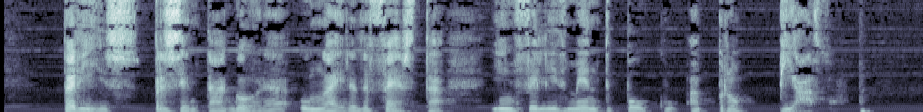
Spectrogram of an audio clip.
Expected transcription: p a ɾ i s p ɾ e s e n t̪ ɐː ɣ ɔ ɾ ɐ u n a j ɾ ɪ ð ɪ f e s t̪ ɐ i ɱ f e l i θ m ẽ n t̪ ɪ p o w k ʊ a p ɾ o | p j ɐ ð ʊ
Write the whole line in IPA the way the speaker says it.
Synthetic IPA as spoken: p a ɾ i s p ɾ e s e n t̪ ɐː ɣ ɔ ɾ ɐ u ŋ a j ɾ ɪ ð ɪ f ɛ s t̪ ɐ i ɱ f e l i θ m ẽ n t̪ ɪ p o w k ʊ a p ɾ o | p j a ð ʊ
